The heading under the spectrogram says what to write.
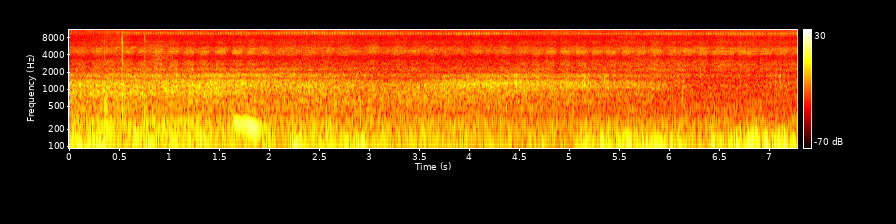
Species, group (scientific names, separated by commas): Gampsocleis glabra, Orthoptera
